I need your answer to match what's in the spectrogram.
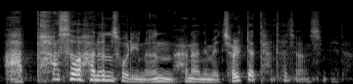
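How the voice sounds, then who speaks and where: A man's voice: on the high side, big pitch swings, normal speed, fairly bright tone, husky, dry recording. A man giving a Bible lecture, asking his listeners rhetorical questions and acting out quoted speech. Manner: asks the audience rhetorical questions; acts out quoted speech vividly.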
